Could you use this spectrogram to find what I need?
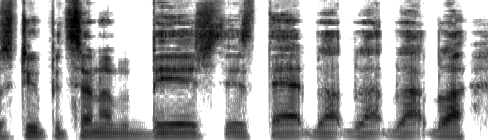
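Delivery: muttered, soft self-scolding; in my head. Retold or imitated. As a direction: trail off quietly into retold inner grumbling. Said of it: "I'm thinking about it in my head now".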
